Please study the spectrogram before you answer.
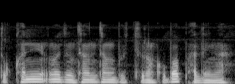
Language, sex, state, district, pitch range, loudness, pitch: Garo, male, Meghalaya, South Garo Hills, 100-115 Hz, -17 LUFS, 105 Hz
